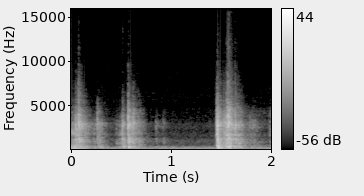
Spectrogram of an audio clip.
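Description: Handling noise as a small screwdriver is picked up: two brief knocks about a second apart, the second louder.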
